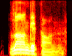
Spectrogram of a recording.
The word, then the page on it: longicorn: British English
